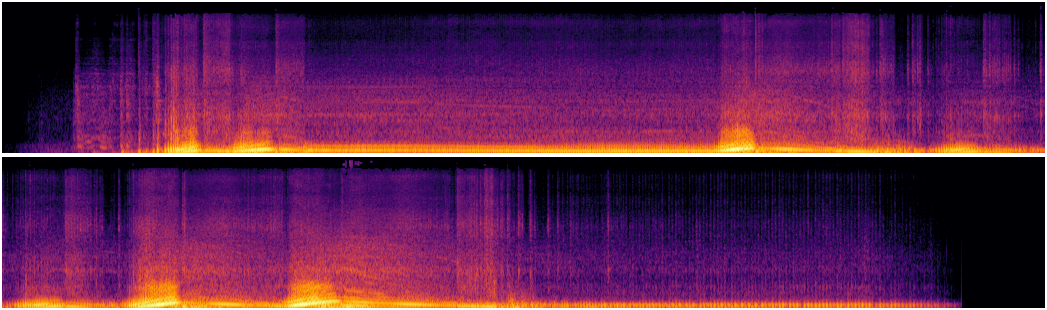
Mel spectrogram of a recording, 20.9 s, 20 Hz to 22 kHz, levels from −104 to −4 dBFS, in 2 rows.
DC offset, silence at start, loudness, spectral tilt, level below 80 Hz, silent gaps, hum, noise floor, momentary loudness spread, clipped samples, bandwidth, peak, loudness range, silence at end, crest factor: under 0.1%; 1.2 s; -19 LUFS; -10.5 dB/octave; -28 dBFS; none; none; -75 dBFS; 21 LU; under 0.1%; 4.7 kHz; 0 dBFS; 18 LU; 1.35 s; 18 dB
